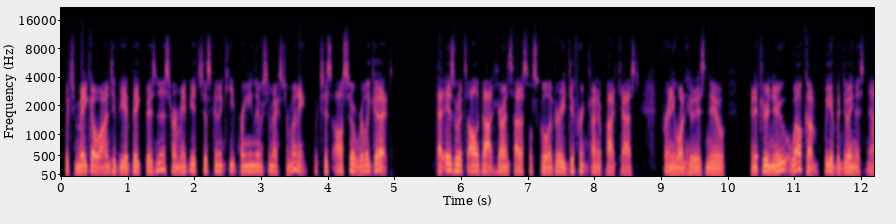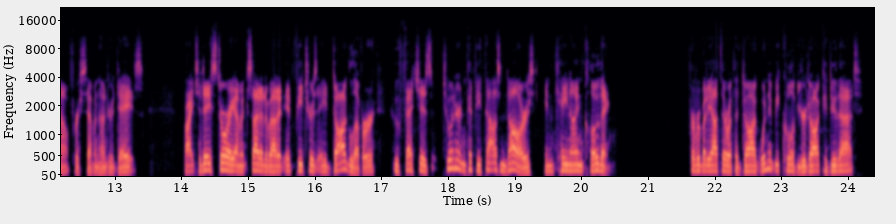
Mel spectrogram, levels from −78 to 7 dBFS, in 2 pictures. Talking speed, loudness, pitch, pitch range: 240 wpm, -17 LUFS, 130 Hz, 120-145 Hz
